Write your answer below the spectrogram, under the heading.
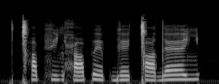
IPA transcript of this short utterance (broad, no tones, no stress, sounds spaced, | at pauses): ǀʰ ɑ p fʲ e ʎ ħ ɑ p eː p ɡ e ǀ ɑ d ɛ ʎ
